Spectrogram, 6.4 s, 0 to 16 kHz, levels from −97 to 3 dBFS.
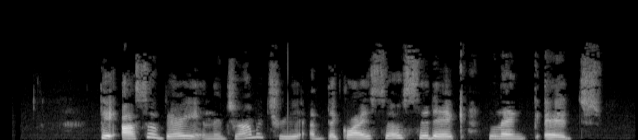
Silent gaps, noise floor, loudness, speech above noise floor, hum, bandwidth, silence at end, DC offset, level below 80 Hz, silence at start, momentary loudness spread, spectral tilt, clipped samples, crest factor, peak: none; -62 dBFS; -24 LUFS; 38 dB; none; 10.5 kHz; 0.4 s; under 0.1%; -74 dBFS; 1 s; 15 LU; -3 dB/octave; under 0.1%; 24 dB; -2 dBFS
